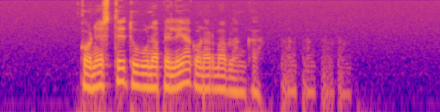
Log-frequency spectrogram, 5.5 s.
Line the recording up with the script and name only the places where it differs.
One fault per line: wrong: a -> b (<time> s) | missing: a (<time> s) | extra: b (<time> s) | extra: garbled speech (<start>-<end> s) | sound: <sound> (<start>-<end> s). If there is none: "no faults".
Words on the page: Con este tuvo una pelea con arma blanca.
sound: laugh (3.5-4.4 s)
